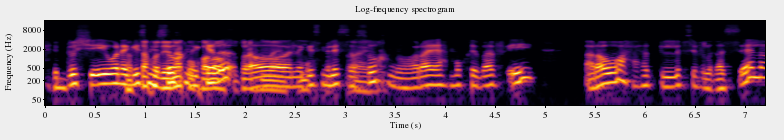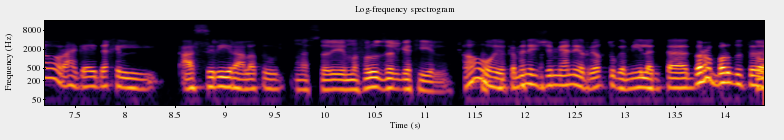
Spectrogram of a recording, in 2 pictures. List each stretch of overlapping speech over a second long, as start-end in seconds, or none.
0.8-3.4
